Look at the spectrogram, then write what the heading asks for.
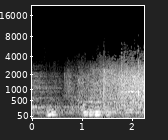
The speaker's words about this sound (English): Hallelujah! This is something to applaud for. This is something to bring an ovation over.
